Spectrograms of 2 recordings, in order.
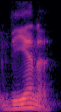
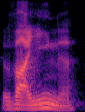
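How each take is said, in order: First: It is said with the general pronunciation. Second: It is said with a Georgia pronunciation. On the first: "when from anywhere else, you say Vienna" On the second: "when you're from Georgia, you say Vienna"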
